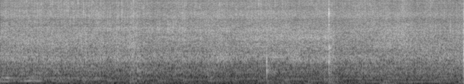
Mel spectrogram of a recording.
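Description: Chicken, liver and mushrooms sizzling steadily in a hot frying pan while being stirred with a spatula, with a couple of light clicks of the spatula against the pan about halfway through.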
